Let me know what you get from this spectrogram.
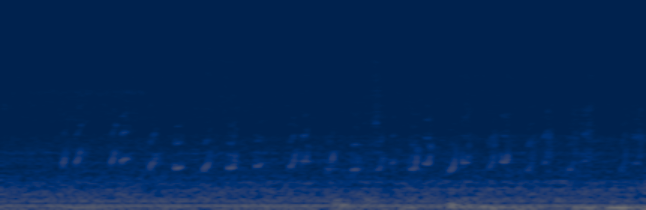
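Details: Guinea pig Scruff during floor time, playing with a friend: a rapid run of short, rising squeaky chirps repeated several times a second, with low rumbling handling noise beneath.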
